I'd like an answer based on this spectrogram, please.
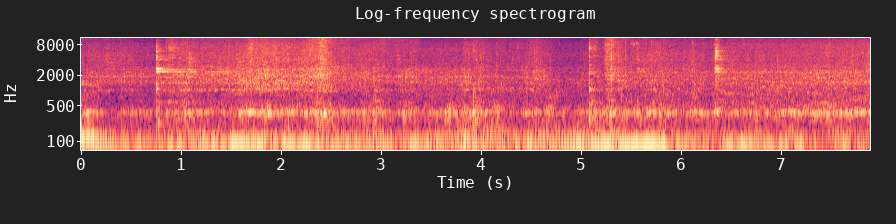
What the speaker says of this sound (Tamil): மல்லித்தலையும் சேர்க்குறோங்க நல்லா அப்படி கலரணுங்க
